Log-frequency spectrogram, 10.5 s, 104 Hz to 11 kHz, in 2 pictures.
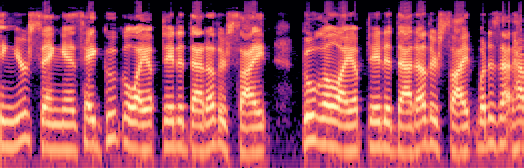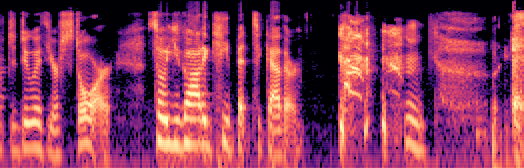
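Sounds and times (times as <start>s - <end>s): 
speech: 0.0s - 10.4s
short breaths: 9.6s - 10.2s
harsh rasping coughing fit: 10.0s - 10.4s.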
